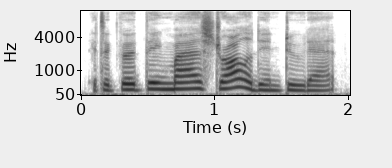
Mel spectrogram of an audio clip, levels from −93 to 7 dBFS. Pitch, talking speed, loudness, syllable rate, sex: 235 Hz, 265 wpm, -16 LUFS, 5.9 syllables/s, female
